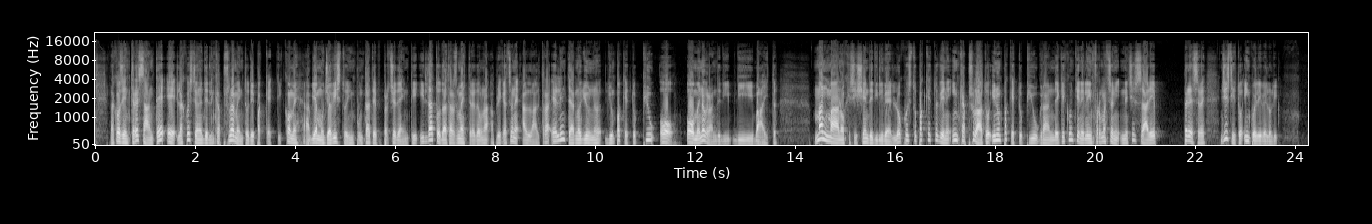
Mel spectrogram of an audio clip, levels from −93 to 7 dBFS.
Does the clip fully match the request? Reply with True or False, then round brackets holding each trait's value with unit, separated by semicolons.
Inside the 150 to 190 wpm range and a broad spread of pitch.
True (165 wpm; 7.7 semitones)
